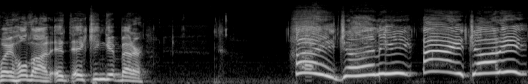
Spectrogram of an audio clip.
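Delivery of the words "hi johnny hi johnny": very high, very slow, drawn-out character voice. Doing a voice on request, put on the spot: Elmo voice. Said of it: "let's hear your Elmo".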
